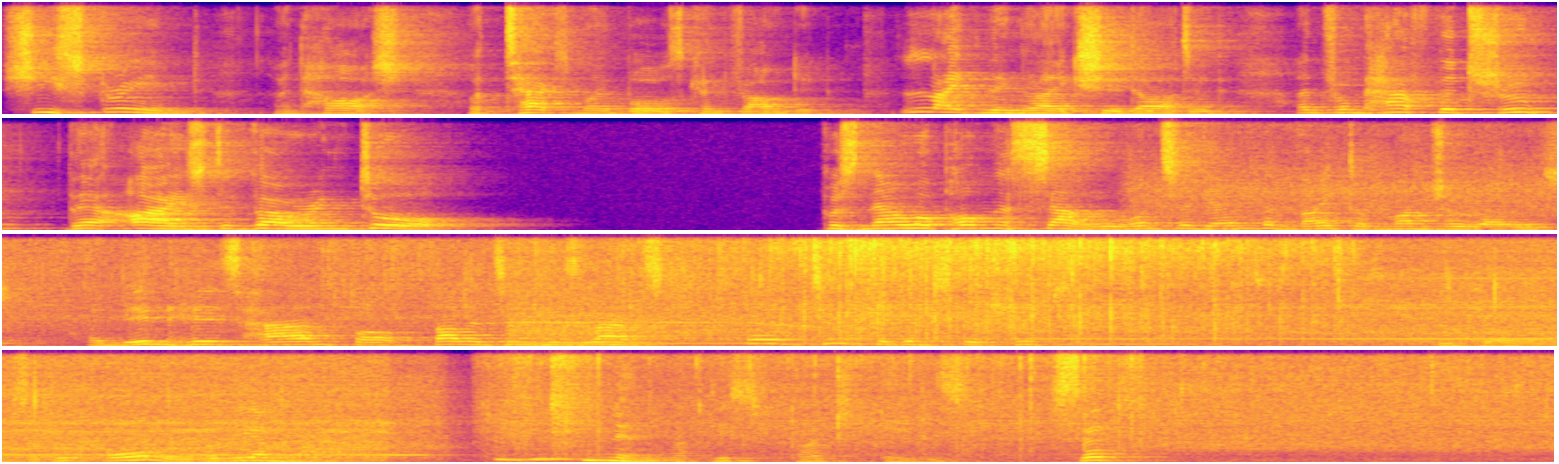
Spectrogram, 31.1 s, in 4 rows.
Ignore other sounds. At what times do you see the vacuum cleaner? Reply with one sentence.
The vacuum cleaner can be heard from 18.1 to 25.3 s.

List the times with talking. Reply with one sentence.
The talking can be heard from 0.0 to 9.9 s, from 11.8 to 20.9 s, from 22.7 to 25.1 s and from 25.8 to 28.9 s.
